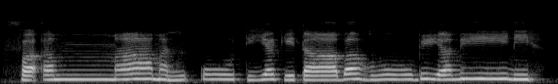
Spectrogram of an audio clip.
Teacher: पहले मीम मुशद्दद है, गुन्ने वाजिबा करेंगे, आगे अलिफ मद्दा अदा करना है, इसको अम्मा नहीं कहना, अम्मा 2 काउंट करना है दोनों पर।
